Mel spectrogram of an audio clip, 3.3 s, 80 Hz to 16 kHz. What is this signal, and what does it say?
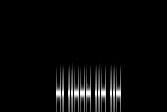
Morse code, heard as a keyed tone, about 40 wpm, 700 Hz. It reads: N2UU
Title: Easy Call Signs - 40wpm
